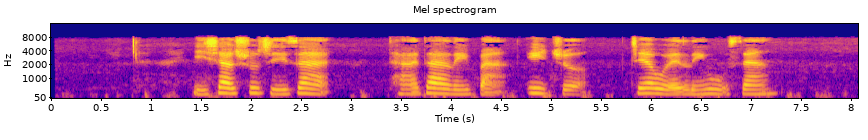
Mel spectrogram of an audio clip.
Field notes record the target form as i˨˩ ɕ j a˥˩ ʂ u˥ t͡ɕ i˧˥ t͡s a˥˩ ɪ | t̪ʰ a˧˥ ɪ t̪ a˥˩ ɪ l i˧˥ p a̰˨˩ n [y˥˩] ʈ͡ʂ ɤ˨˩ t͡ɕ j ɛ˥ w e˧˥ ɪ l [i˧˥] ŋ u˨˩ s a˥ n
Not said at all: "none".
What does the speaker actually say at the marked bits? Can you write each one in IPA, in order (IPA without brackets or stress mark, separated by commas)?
i˥˩, i˧˥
